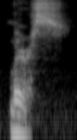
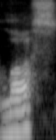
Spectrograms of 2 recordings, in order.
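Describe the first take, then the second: First: The vowel is a rounded er-like sound. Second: The vowel is a short open o sound. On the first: This is the original German pronunciation. "the original word is more like lers" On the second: This is the usual English pronunciation. "usually in English we call it loss"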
